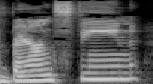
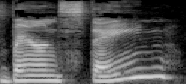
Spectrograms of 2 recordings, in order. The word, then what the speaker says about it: Berenstain: purchased these Berenstein okay I always thought it was Berenstein but I think it's Baron stain I don't know I think I've always said it wrong Bears plush family toys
